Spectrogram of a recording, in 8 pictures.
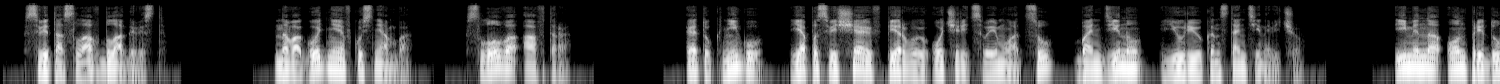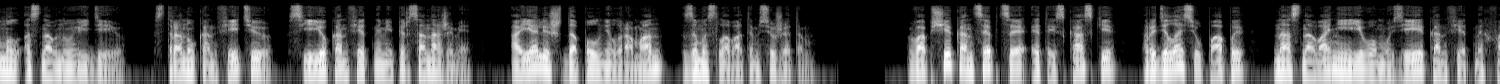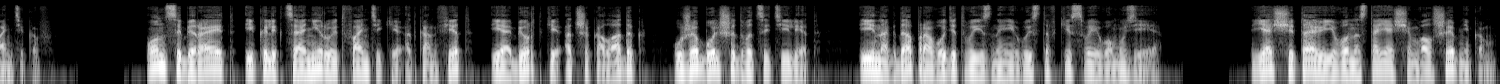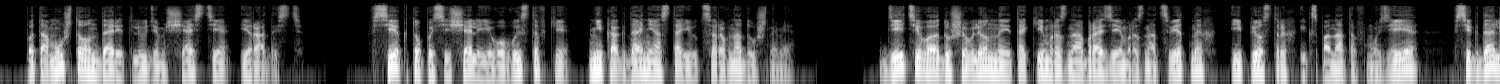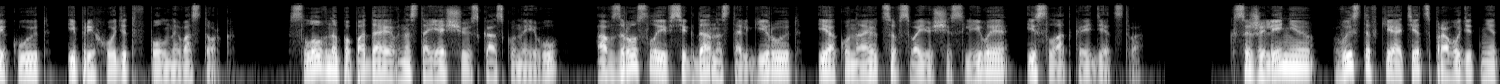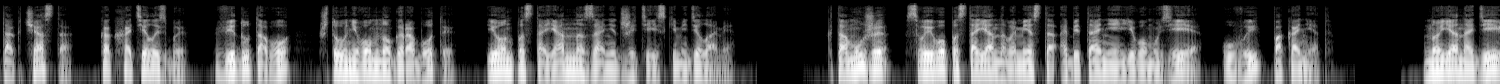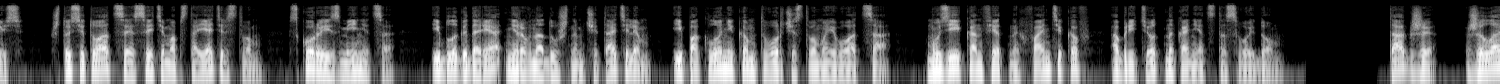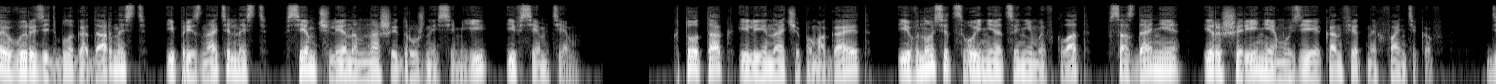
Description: Аудиокнига Новогодняя Вкуснямба | Библиотека аудиокниг
Aудиокнига Новогодняя Вкуснямба Автор Святослав Сергеевич Благовест Читает аудиокнигу Авточтец ЛитРес.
